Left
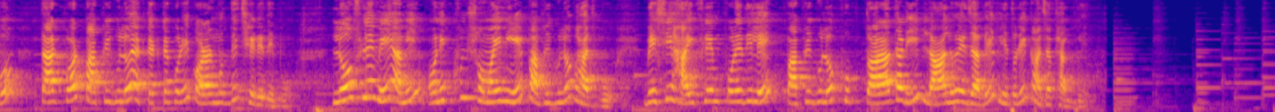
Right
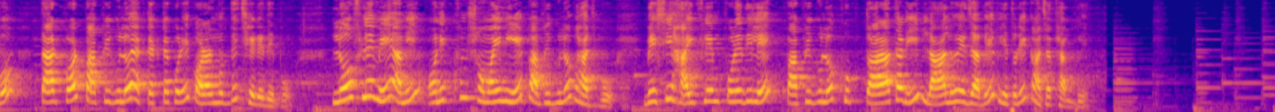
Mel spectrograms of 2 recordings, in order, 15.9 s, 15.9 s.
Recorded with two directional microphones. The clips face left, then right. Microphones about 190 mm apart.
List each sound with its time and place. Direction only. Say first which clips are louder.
0.0 s a woman's voice: right 6 dB; 40° right (ahead or behind)
13.3 s speech: right 2 dB; centre (ahead or behind)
